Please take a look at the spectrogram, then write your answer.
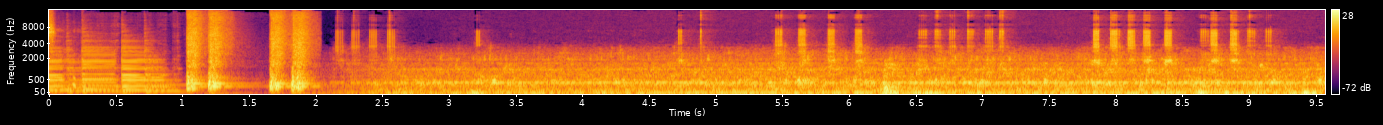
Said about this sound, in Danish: Jeg tror det er et øresvin. Så tror jeg det er et marsvin. Så er vi også nogenlunde enige. Jeg går ud fra, at du mener et marsvin under vand.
